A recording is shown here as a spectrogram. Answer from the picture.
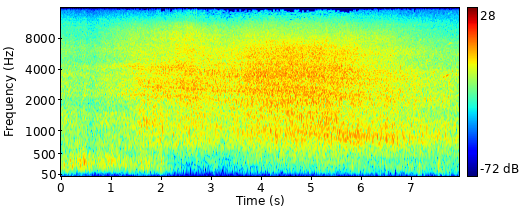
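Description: Greater Anglia Stadler FLIRT passenger train passing at speed: a rushing noise of wheels on rail and air that swells to a peak about halfway through, then fades as it goes away. Wind buffets the microphone at the start.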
